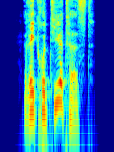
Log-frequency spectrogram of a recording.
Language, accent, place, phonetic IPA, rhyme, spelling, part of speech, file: German, Germany, Berlin, [ʁekʁuˈtiːɐ̯təst], -iːɐ̯təst, rekrutiertest, verb, De-rekrutiertest.ogg
- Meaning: inflection of rekrutieren: 1. second-person singular preterite 2. second-person singular subjunctive II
